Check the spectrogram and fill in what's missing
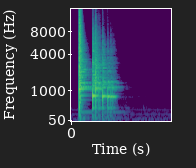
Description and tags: Empty soda can dropped on a hard surface.
Foley sound effect.
AKG condenser microphone M-Audio Delta AP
